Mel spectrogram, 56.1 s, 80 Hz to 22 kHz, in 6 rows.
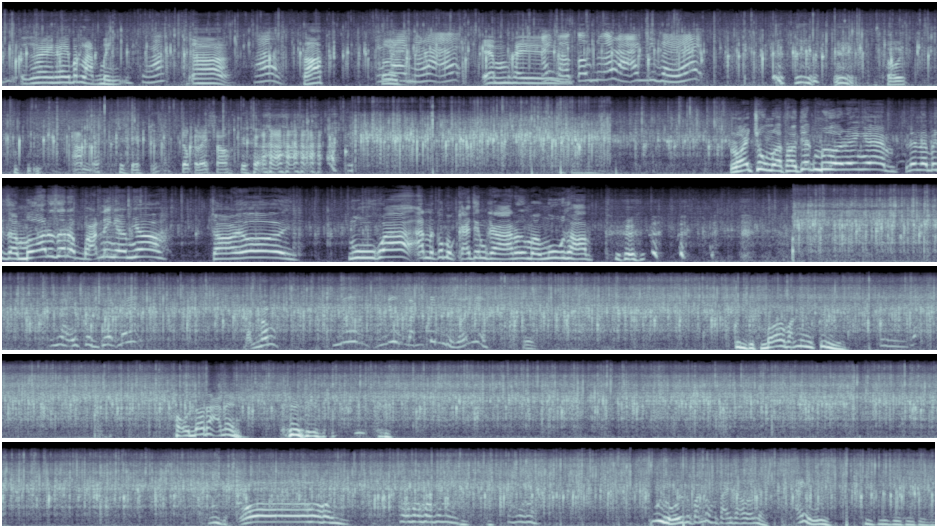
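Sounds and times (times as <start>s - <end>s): fat spattering and popping: 0.0s - 20.8s, 21.5s - 22.2s, 25.2s - 56.0s
chicken frying in hot oil: 0.0s - 56.0s.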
